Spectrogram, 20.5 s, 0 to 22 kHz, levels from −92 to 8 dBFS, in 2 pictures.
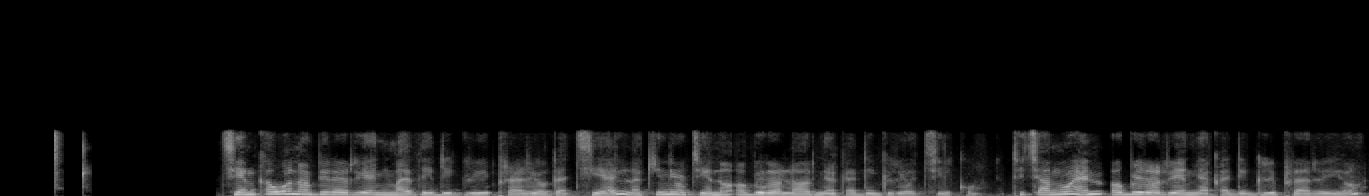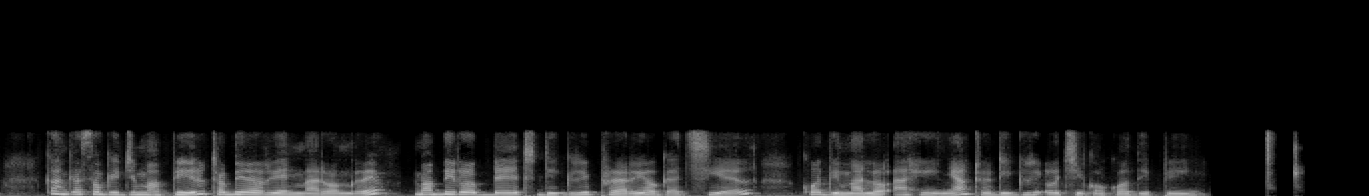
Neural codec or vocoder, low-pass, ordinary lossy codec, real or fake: codec, 16 kHz, 2 kbps, X-Codec, HuBERT features, trained on general audio; 7.2 kHz; none; fake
